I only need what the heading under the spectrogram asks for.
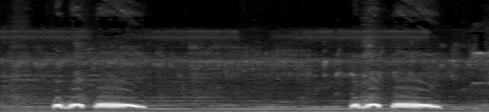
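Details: Cooing of a spotted dove, meant to stimulate other doves to coo. Twice it gives a brief wavering two-part note and then a long smooth coo that drops at the close, with a quiet gap and faint hum between.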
